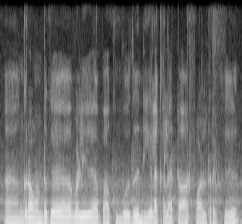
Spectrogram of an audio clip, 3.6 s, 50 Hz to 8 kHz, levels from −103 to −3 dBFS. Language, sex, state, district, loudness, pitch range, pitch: Tamil, female, Tamil Nadu, Kanyakumari, -17 LUFS, 160-170 Hz, 165 Hz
